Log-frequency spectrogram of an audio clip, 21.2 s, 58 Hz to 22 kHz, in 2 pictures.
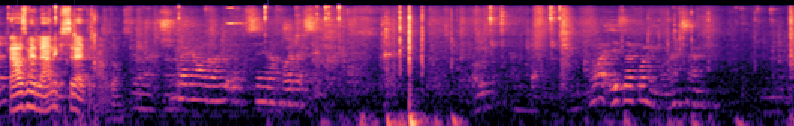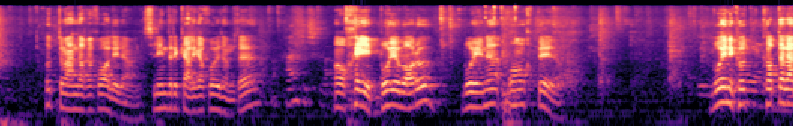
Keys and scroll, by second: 0.9 ctrl+z, 5.0 1, 5.3 Return, 9.1 F4.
